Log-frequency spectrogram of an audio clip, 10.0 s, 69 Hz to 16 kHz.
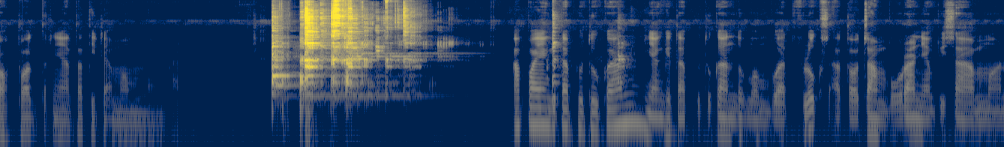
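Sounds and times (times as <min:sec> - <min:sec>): tools clattering into tray: 0:02.7 - 0:04.5.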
